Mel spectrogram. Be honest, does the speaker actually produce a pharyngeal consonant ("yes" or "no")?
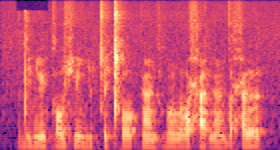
yes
